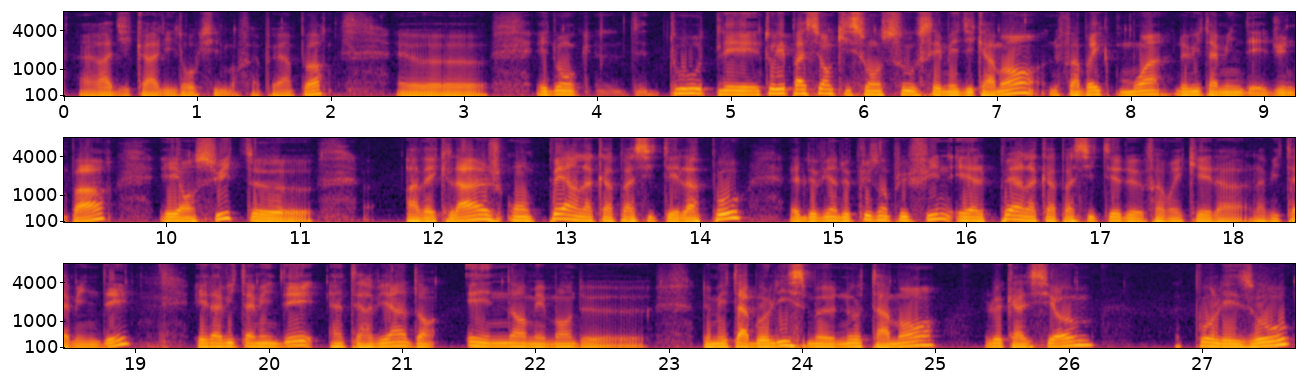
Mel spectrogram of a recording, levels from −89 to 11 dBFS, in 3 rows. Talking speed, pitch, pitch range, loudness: 155 wpm, 115 Hz, 105-130 Hz, -11 LUFS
